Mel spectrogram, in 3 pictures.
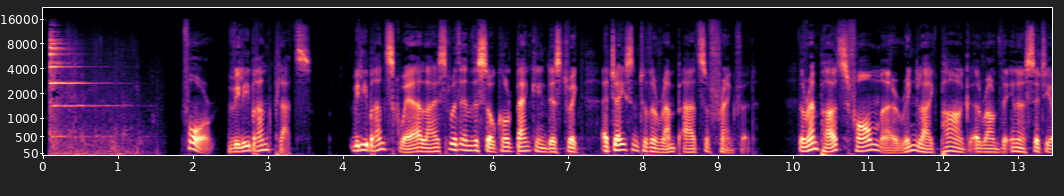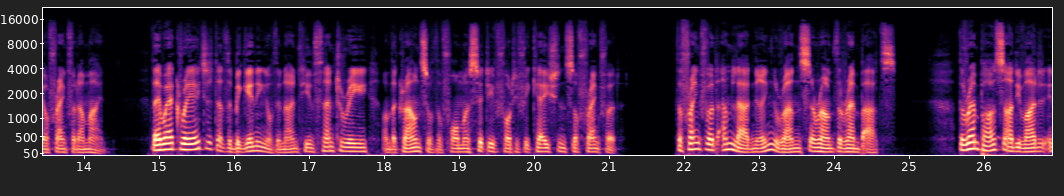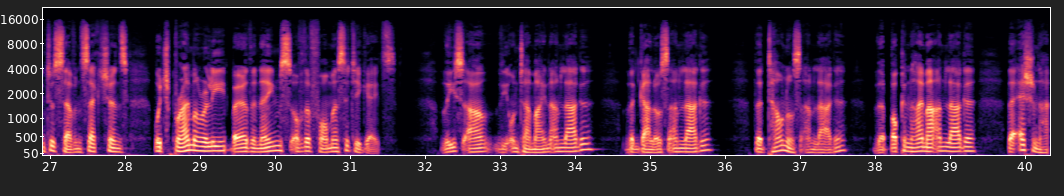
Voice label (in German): Englisch; Willy-Brandt-Platz; Ebbelex; Entlang der Strecke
